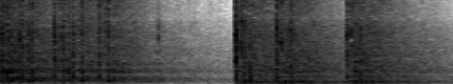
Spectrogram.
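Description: Aerial fireworks bursting overhead: loud bangs that echo and die away, with a fresh bang about halfway through and another soon after.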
